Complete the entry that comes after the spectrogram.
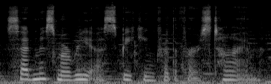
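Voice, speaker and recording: Female literary narrator; medium-pitched with a touch of fry, scripted audiobook read. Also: steady tone, measured pace, music in the background.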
